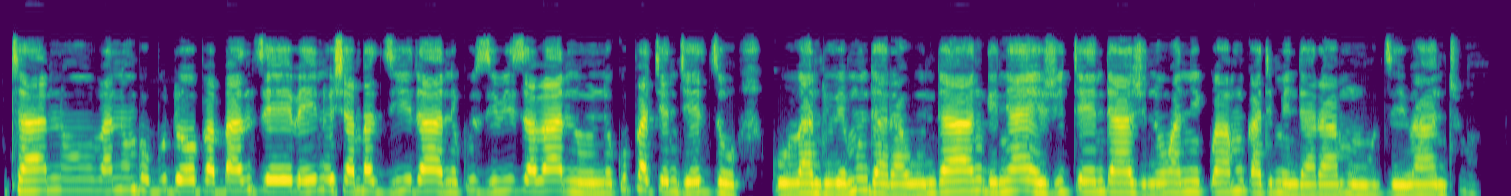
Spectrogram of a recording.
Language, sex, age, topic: Ndau, female, 36-49, health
